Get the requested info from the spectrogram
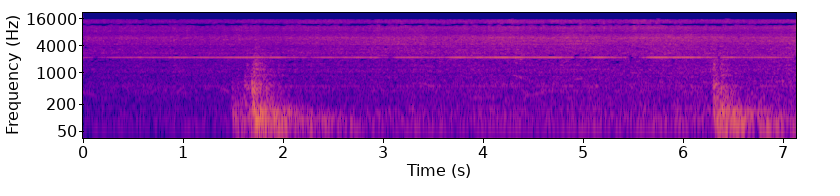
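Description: Steam locomotive 5917, an NSW 59 class 2-8-2, moving slowly with two heavy exhaust chuffs about four and a half seconds apart, over a steady steam hiss and a thin high-pitched whine.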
